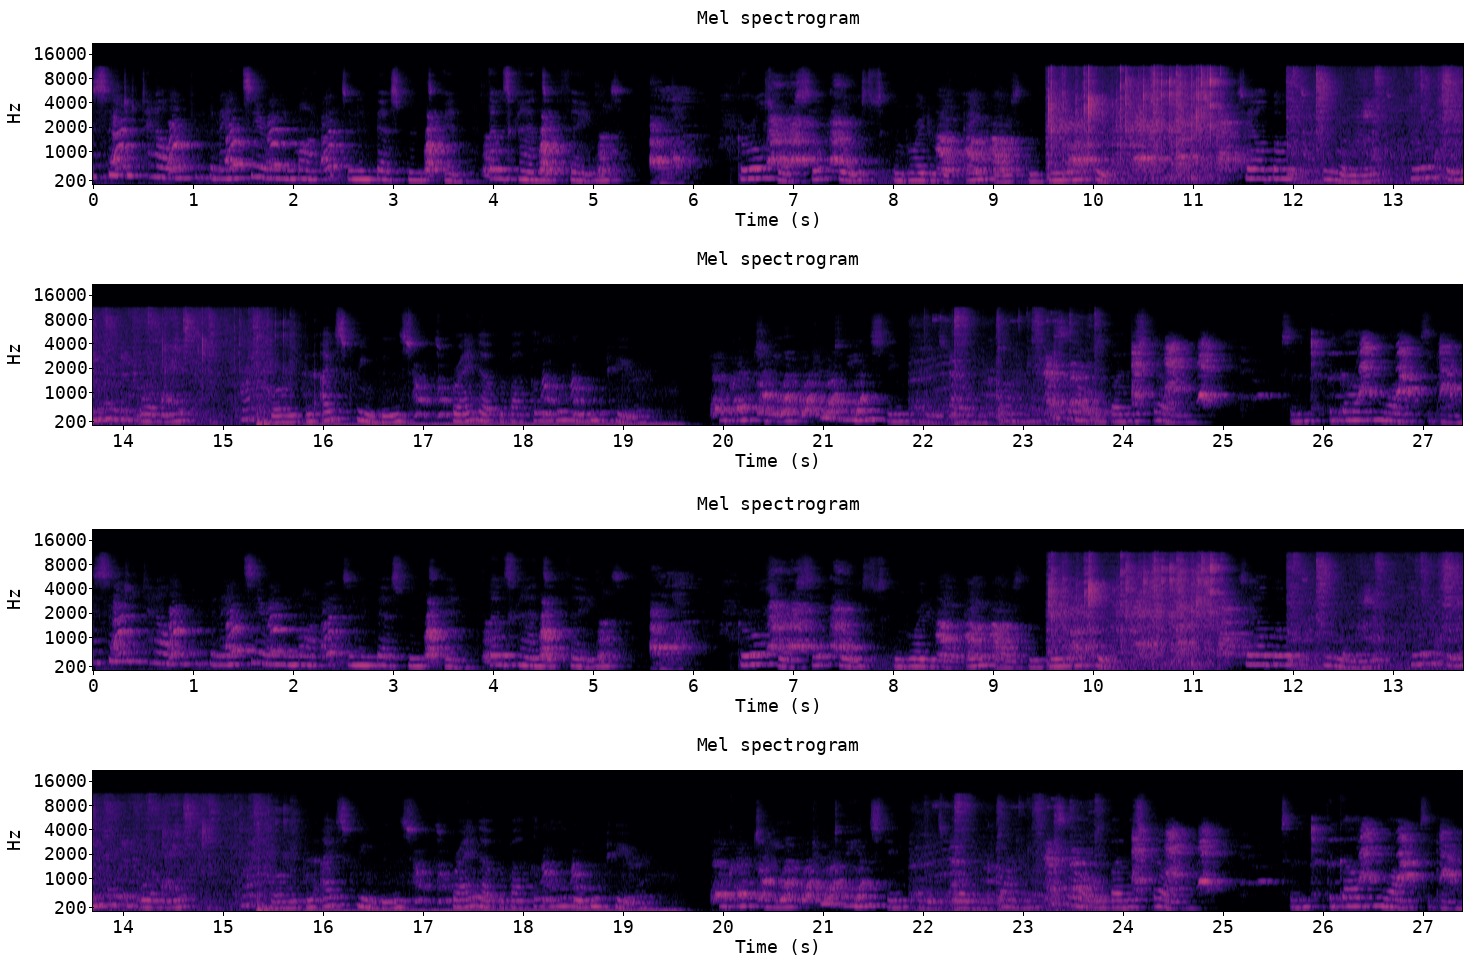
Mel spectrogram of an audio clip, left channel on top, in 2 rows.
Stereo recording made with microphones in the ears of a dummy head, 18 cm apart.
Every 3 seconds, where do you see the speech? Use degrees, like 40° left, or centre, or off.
60° left, 60° left, 60° left, 60° left, 60° left, 30° left, 10° right, 30° right, 30° right.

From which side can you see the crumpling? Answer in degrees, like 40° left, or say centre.
30° left.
